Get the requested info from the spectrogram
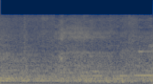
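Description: Faint room ambience of a large hall, with a few soft held tones near the end.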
